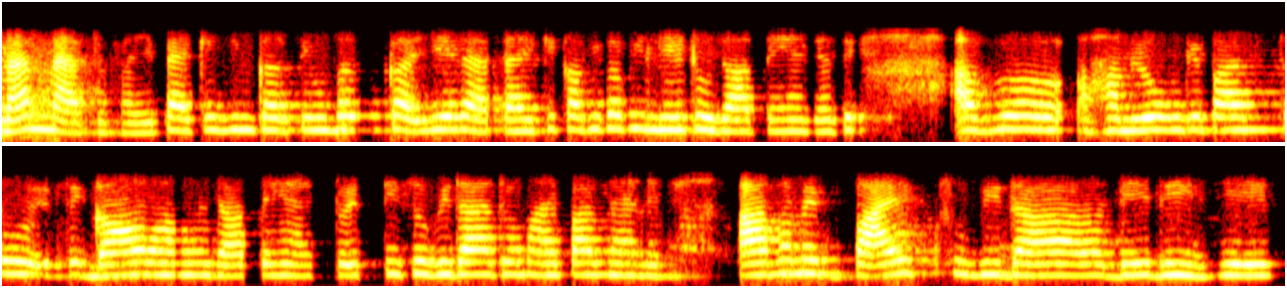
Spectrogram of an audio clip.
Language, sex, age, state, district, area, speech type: Hindi, female, 18-30, Madhya Pradesh, Hoshangabad, urban, conversation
